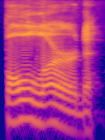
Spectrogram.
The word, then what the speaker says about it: bollard: to me about a bole though so basically what happens and when joe bring this up they're generally like these these cement uh i said it wrong it's a bollard and these are and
